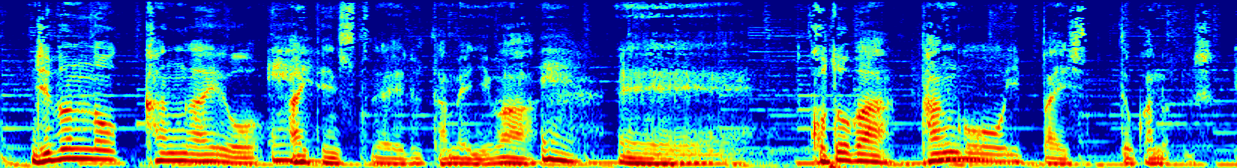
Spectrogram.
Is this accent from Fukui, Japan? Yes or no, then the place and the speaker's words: no; Oita, Japan; born there; 生まれは九州の大分なんですね、はい、で先般ちょっと田舎の方に 私の兄が実家の方でいますんで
